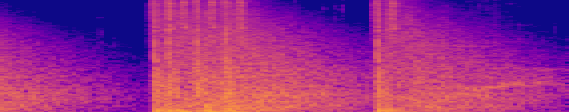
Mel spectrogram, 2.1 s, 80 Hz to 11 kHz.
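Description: Two punchy gunshots from a Sosiggun handgun loaded with .50 Action Express rounds in the VR game H3VR, loud and close, spaced just under a second apart with short decaying tails.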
